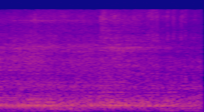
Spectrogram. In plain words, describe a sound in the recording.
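Fine powder softly pours into a bowl.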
